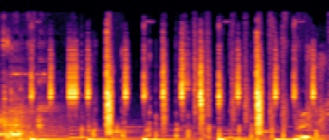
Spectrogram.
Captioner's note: clapping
